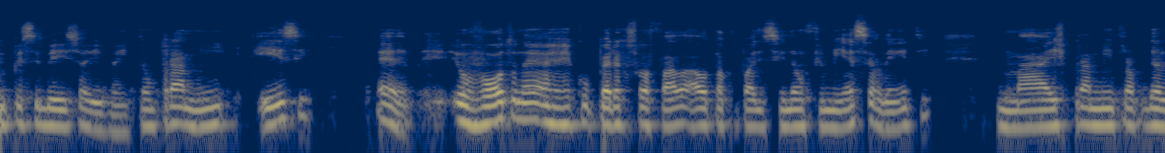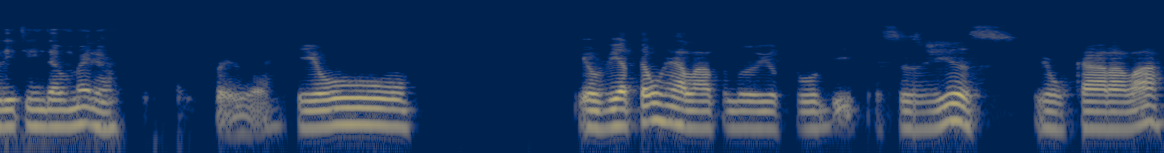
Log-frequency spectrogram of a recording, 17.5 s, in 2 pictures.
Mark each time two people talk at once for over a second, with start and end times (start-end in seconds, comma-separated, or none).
none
